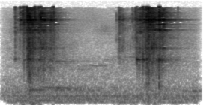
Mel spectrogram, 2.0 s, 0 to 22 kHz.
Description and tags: Keys Handling 8
The enjoyable and satisfying clinking symphony of handling keys on a ring
Any credit is more than welcome.
scrape, foley, sfx, key, soundeffects, keyunlock, drop, keyfumble, jingle, jingling, keylock, clink, turn, keychain, keyinsert, handling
